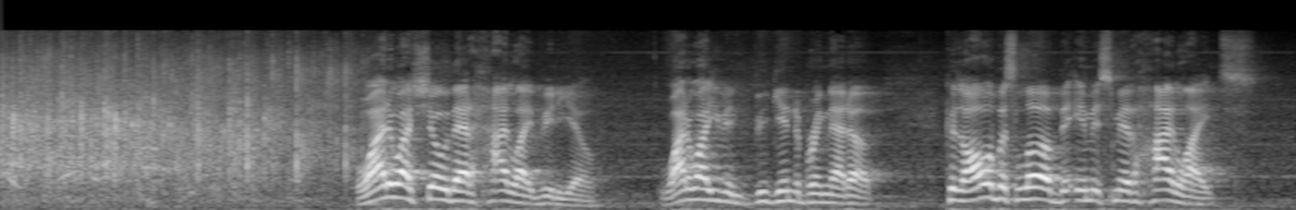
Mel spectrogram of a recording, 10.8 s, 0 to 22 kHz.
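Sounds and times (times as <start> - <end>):
audience clapping in a large room: 0.0 - 3.3
speech: 3.0 - 10.4.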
